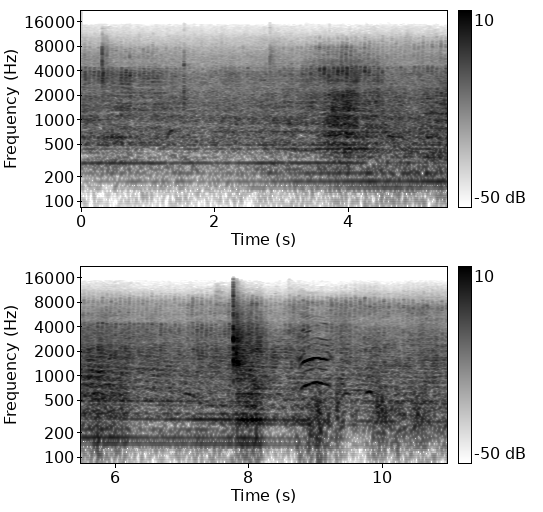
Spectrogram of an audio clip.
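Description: A bat strikes a pitched baseball with a single sharp crack about eight seconds in, and shouts follow right after. A steady engine drone hums underneath.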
